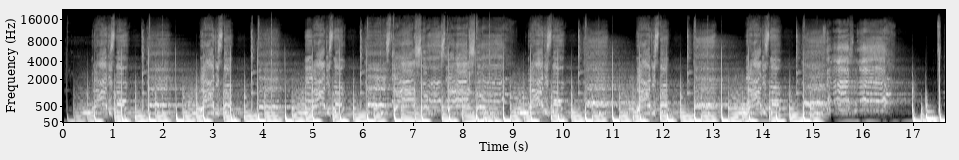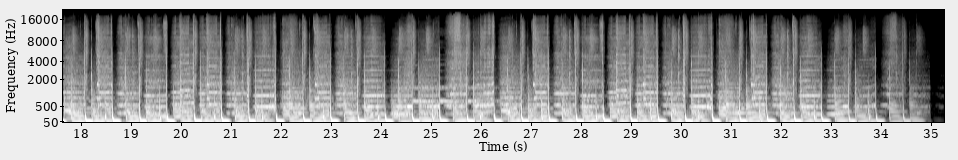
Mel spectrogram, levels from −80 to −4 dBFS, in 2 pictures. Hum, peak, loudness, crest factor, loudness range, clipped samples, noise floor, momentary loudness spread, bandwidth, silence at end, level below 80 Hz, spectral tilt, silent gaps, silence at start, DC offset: none; 0 dBFS; -11 LUFS; 10 dB; 2 LU; under 0.1%; -35 dBFS; 4 LU; 17.5 kHz; 0.45 s; -12 dBFS; -5.5 dB/octave; none; 0.05 s; under 0.1%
